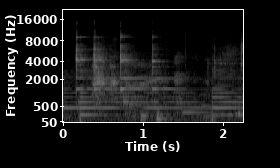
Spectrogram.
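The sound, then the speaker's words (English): A drinking glass is tapped several times at an uneven pace, each light clink leaving a sustained ringing tone. The taps are soft, with no talking. “Trying to tune their glass, or it's one of his subtle hints that his glass is nearly empty.”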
